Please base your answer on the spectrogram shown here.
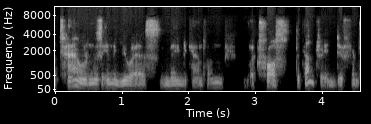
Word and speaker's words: Canton: I think locally it's pronounced Canton, because I think in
